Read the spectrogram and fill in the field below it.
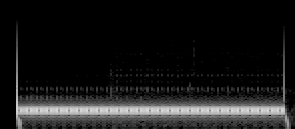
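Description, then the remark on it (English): A steady, loud telephone dial tone hums without a break for about two seconds, starting and stopping with faint clicks, with no voices. “So let's get Everett on the phone.”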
